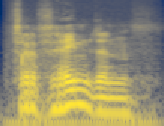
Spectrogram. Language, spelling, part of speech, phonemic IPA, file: Dutch, vervreemden, verb, /vərˈvremdə(n)/, Nl-vervreemden.ogg
- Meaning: to alienate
